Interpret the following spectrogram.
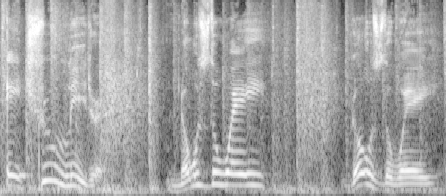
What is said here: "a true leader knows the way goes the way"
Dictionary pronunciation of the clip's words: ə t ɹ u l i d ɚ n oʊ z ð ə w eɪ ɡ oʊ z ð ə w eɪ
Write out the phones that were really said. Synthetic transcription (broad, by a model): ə t ɹ u l i d ɚ n oʊ z ð ə w eɪ ɡ oʊ z ð ə w eɪ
